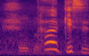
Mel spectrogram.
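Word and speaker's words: Takis: キス本当本当にターキスって読むとそう知らん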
